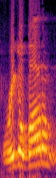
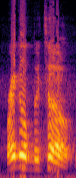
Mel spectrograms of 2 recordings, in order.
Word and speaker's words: Regalbuto: I'm not going to say the name right. Regalbuto. – Regalbuto? Regalbottom? No, Regalbuto.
